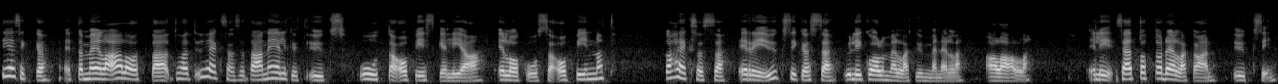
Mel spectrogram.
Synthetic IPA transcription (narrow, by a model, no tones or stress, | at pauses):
t̪iæsikːøet̪ːæmeilːæɑlot̪ːɑːt̪uhɑt̪yheksænsɑt̪ɑːnelkyt̪yksuːt̪ːɑopiskeliɑːʔelokuːsːɑ̰ʔopinːot̪ | kɑɦeksɑsːɑʔeriyksikøsːæʔylikolmelːɑkymːenḛlːæ̰ | ʔɑlɑlːɑ̰ | ʔelisæːˑt̪ːot̪todelːɑkɑːnyksin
